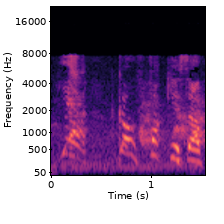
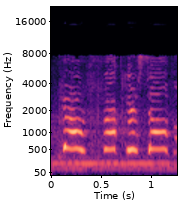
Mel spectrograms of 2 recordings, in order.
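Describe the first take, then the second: First: Higher-pitched, mildly mocking insult; imitated hostility. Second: High, loud, drawn-out mock scream; imitated angry yell. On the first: Imitating a stranger's parting insult in New York, mildly hostile. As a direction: toss off a retold insult, higher. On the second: Imitating a stranger yelling after her as she leaves, angry. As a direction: stretch it out, hammed-up and shrieky.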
